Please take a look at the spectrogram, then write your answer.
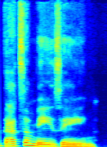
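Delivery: ordinary talk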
